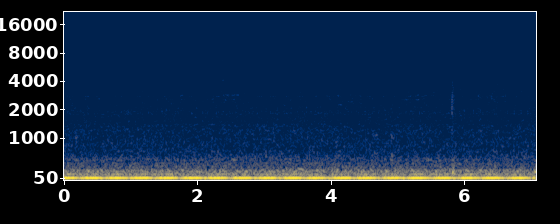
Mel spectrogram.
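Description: Hino RG230K coach on the move, heard from on board: a steady, loud low rumble from the engine and running gear, with road noise above it.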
